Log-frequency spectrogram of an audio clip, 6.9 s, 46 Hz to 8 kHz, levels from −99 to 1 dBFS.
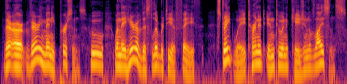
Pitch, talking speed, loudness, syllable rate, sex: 135 Hz, 190 wpm, -19 LUFS, 5.6 syllables/s, male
